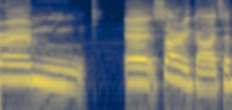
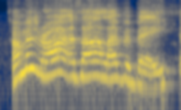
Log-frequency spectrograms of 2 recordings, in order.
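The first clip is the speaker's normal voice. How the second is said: higher and louder, through a laugh; 6 semitones higher, 5 dB louder than usual. Real, not acted. Streamer answers a viewer's how-are-you, laughing. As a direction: laugh it off wryly.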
